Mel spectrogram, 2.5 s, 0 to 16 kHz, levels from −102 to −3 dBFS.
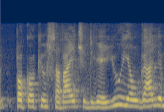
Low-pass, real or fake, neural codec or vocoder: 7.2 kHz; fake; codec, 16 kHz, 2 kbps, X-Codec, HuBERT features, trained on general audio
